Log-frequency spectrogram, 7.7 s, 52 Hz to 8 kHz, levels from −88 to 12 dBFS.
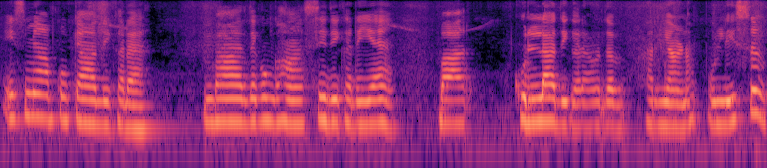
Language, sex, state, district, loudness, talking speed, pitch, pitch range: Hindi, female, Haryana, Charkhi Dadri, -17 LUFS, 155 wpm, 200 Hz, 190-215 Hz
